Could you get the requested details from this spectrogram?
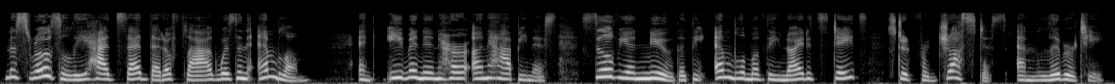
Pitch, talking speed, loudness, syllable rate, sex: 250 Hz, 155 wpm, -18 LUFS, 4.7 syllables/s, female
